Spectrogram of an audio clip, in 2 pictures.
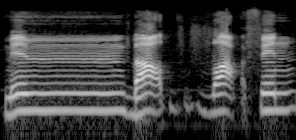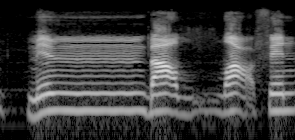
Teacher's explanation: چون عین ساکنه، بعد از عین ساکن شما میخواهید یک تشدید رو بیارید، یعنی یک حرف مشدد که ضاده، چون از دال دیگه اثری نیست، ادغام کبیر هست از نوع کامل.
